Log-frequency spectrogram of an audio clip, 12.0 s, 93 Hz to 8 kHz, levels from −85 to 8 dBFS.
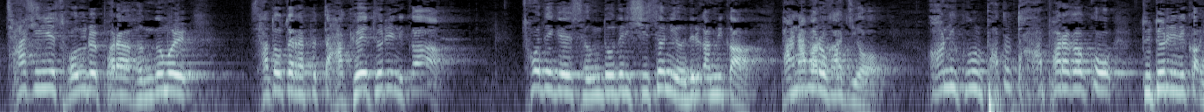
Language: Korean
